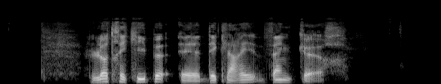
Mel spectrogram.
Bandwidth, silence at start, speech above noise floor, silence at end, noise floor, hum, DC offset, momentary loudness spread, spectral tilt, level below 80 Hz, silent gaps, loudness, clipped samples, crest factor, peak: 9.4 kHz; 0.5 s; 45 dB; 0.95 s; -64 dBFS; none; under 0.1%; 18 LU; -5 dB/octave; -56 dBFS; none; -20 LUFS; under 0.1%; 20 dB; -2 dBFS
